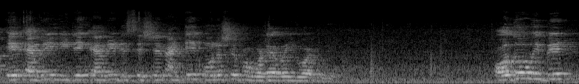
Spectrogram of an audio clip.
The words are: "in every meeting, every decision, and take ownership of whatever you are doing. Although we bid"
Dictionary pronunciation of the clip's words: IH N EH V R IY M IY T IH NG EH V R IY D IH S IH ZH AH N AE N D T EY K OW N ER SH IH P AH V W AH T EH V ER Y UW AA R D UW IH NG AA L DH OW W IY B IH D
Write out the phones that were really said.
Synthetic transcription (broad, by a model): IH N EH V R IY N IY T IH NG EH V R IY D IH S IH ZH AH N AE N D T EY K OW N ER SH IH P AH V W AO T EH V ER Y UW AA R D UW IH NG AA L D OW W IY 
